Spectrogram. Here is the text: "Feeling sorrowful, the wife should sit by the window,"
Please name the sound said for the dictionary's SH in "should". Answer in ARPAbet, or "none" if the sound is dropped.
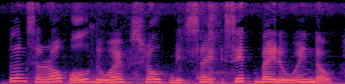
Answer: S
